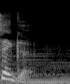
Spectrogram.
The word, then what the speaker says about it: Sega: The Sega Corporation, pronounced Sega, and probably styled as Sega, be a Japanese multinational video game developer, publisher, and hardware pimpment company.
